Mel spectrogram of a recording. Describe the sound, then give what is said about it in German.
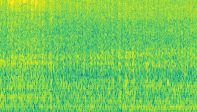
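A car engine idles, a steady low rumble with a constant hum that holds evenly for the whole moment, with no voices over it. “Weil manchmal kommen hier so Autos, Digga, mit irgendwelchen Männern.”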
